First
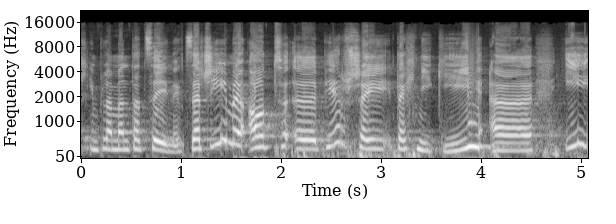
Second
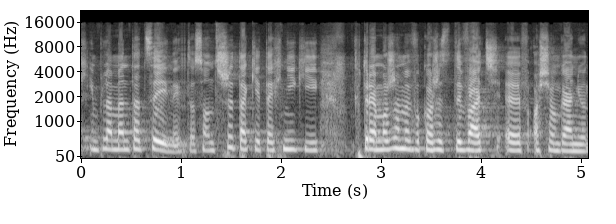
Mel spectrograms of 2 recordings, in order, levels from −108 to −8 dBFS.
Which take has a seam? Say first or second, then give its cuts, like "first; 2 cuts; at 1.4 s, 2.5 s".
first; 1 cut; at 1.0 s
